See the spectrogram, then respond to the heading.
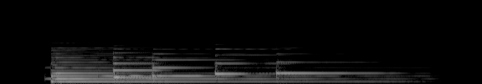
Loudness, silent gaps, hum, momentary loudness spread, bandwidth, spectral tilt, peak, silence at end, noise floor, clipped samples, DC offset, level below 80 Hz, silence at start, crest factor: -37 LUFS; none; none; 16 LU; 3.3 kHz; -11 dB/octave; -20 dBFS; 0.7 s; -76 dBFS; under 0.1%; under 0.1%; -76 dBFS; 0.45 s; 18 dB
